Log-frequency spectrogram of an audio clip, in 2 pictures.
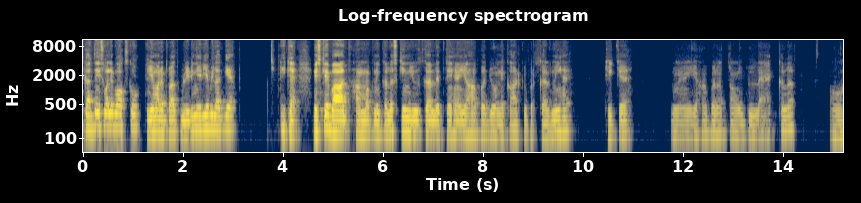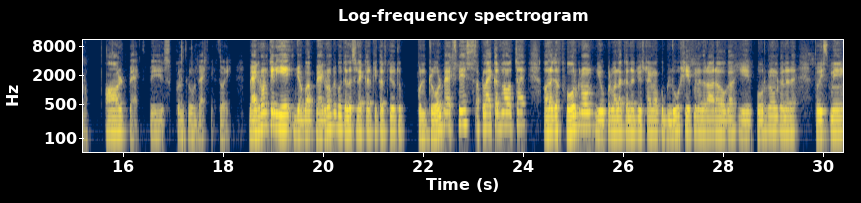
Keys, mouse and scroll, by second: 1.7 scroll up 1.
